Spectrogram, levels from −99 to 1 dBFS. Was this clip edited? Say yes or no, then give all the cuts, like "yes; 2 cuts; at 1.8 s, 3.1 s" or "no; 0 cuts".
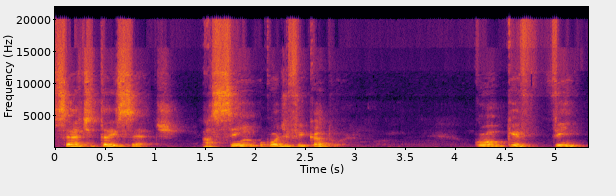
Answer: yes; 1 cut; at 2.1 s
